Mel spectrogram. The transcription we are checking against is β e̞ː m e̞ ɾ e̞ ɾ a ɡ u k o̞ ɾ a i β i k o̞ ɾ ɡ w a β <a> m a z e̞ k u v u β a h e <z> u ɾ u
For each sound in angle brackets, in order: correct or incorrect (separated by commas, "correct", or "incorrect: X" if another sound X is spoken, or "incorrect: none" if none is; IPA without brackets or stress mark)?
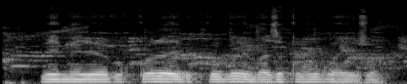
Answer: incorrect: i, incorrect: ʒ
